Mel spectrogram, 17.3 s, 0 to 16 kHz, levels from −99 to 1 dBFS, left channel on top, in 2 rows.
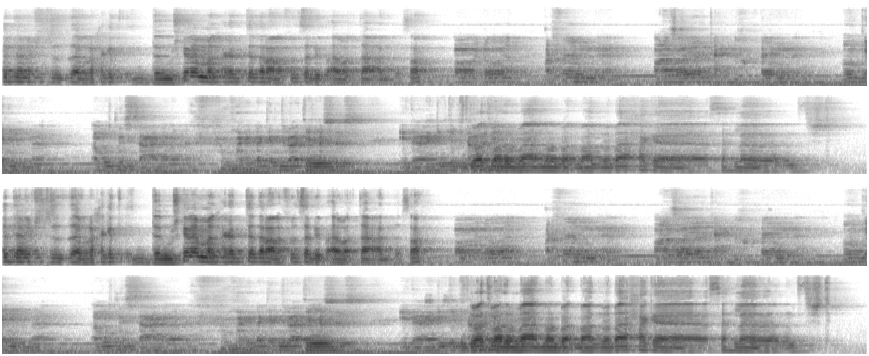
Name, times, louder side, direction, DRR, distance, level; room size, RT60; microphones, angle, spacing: voice 1, 0.0-4.3 11.7-12.0 13.2-16.9, right 3 dB, 60° right, 10 dB, 0.5 m, -31 dB
sound 1, 2.6-12.8, equal, 10° left, 2.3 m, -50 dB
voice 2, 4.5-5.2 5.4-6.2 6.5-8.0 8.4-9.1 9.5-13.7, equal, 30° left, 0 dB, 2.4 m, -40 dB
14.0 x 13.5 x 2.6 m, 0.98 s
head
